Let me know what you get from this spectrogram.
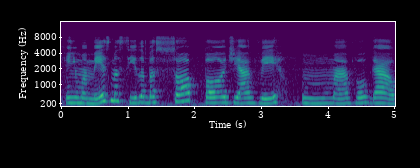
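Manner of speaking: slow, with weight on só; slow emphatic repeat. Shown as a demonstration. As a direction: dictate it slowly for the class. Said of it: "vamos repetir aqui". (devagar, ditando com ênfase no só)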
